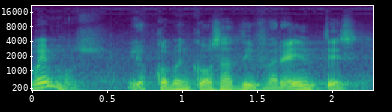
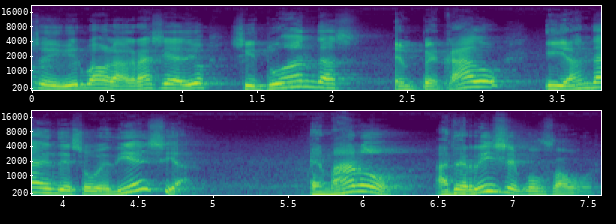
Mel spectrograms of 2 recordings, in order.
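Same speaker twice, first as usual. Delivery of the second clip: impassioned preaching; 5 semitones higher than usual. Acted. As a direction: preach high and urgent, pressing the point. Predica a toda fuerza. (predicación apasionada en tono alto)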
